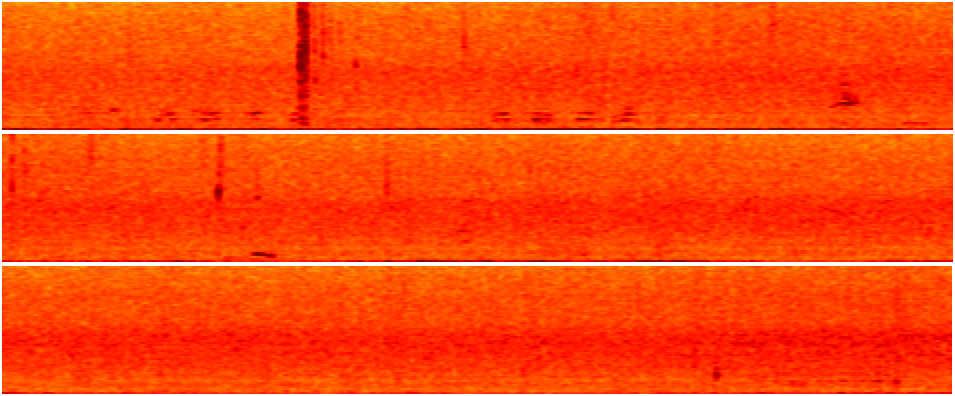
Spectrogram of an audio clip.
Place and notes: Vilnius, Lithuania, falling acorns
falling acorns in the park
